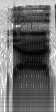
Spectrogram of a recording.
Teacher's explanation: is pronounced with a first tone in Mandarin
